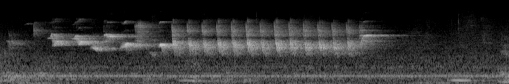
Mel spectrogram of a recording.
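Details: Common Nightingale song, played back as the most typical bird of the Soto del Encín riverside in Alcalá de Henares, Spain, a territorial singer: whistled notes, then a fast, loud, evenly repeated run of about a dozen sharp notes, then a closing phrase.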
